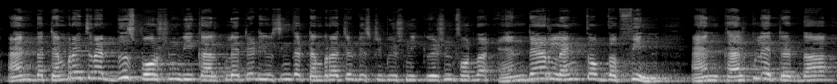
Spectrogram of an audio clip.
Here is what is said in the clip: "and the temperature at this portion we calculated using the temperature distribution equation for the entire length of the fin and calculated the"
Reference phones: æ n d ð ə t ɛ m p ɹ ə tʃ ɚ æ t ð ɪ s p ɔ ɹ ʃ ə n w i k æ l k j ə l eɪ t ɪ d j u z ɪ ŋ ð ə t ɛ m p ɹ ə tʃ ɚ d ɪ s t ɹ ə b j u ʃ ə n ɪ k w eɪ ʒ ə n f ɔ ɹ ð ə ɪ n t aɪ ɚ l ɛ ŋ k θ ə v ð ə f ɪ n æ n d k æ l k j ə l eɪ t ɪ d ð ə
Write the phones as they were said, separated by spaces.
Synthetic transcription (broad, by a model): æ n d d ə t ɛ m p ɹ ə tʃ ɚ æ t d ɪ s p ɔ ɹ ʃ ə n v i k æ l k j ə l eɪ t ɪ d j u s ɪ ŋ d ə t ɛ m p ɹ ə tʃ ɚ d ɪ s t ɹ ə b j u ʃ ə n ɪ k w eɪ ʃ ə n f ɔ ɹ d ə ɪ n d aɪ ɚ l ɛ ŋ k t ə v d ə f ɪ n æ n d k æ l k j ə l eɪ t ɪ d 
